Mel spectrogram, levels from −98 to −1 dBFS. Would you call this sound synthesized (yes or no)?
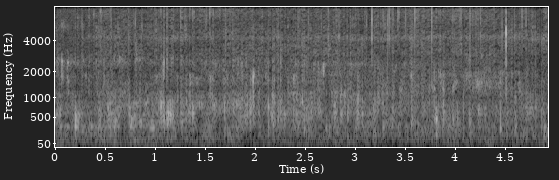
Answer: yes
